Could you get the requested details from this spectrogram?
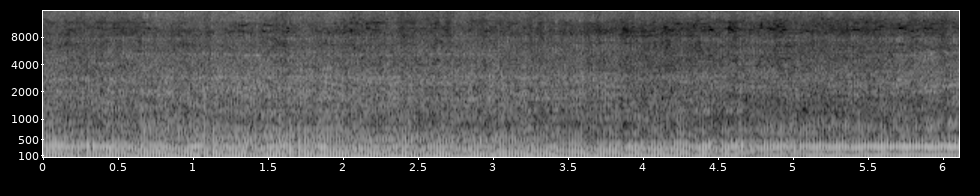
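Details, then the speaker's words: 2008 Kawasaki Ninja ZX-14R, one owner, Brock's 4-into-1 exhaust, Power Commander III, at cold start: a loose, uneven metallic clatter over idle from the timing chain, which fades once the tensioner fills with oil. Owner suspects a worn tensioner and plans an aftermarket manual cam chain tensioner. "you got a famous rattle the kawasaki rattle be from the timing chain one of the timing chain tensioner it gets filled up put some pressure on that on the timing chain and all that rattling is gonna go away"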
